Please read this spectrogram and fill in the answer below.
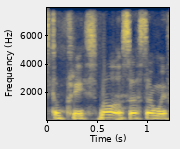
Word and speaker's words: Dumfries: At least he says Dumfries and not Dumfries. Dumfries, yeah, get another one. It's Dumfries.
